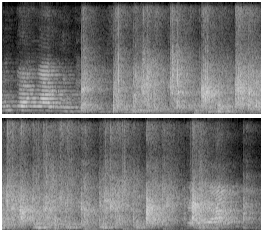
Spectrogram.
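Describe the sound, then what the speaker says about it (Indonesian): Children clap together in a classroom at a teacher's prompt, a steady burst of handclaps following a short stretch of speech and continuing for several seconds. "Tepuk tangan untuk Sisil"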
